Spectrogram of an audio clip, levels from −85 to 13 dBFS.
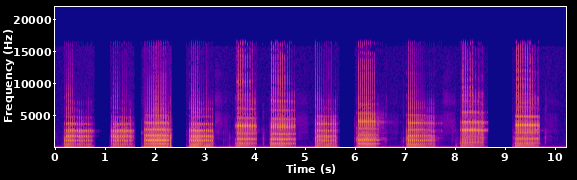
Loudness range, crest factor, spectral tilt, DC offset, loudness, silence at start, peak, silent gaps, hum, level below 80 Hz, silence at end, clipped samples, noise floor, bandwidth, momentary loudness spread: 3 LU; 16 dB; -2 dB/octave; under 0.1%; -18 LUFS; 0.2 s; -4 dBFS; 1.61-1.72 s, 2.36-2.62 s, 5.72-5.99 s, 8.69-9.14 s; none; -34 dBFS; 0.55 s; under 0.1%; -49 dBFS; 17 kHz; 13 LU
